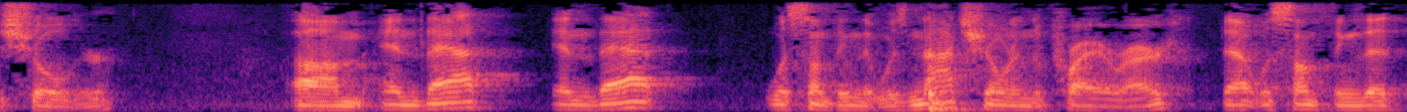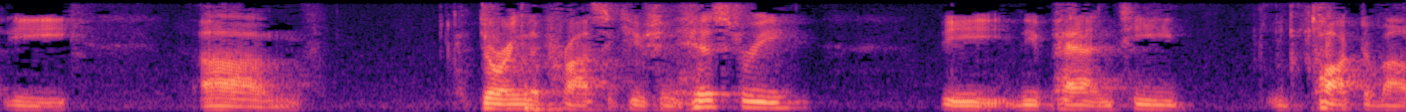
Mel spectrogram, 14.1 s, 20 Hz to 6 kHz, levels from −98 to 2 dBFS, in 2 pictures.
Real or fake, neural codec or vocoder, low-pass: real; none; 5.4 kHz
